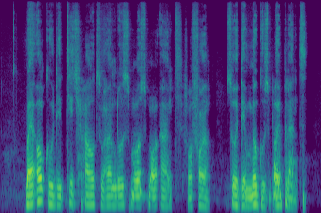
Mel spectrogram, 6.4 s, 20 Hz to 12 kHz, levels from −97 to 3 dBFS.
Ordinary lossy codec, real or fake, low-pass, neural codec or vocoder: none; fake; none; codec, 24 kHz, 1 kbps, SNAC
